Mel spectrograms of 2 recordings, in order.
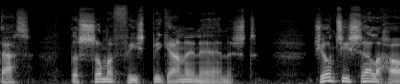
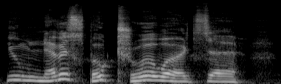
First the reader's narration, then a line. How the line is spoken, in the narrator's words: Grandmum Gervel called out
